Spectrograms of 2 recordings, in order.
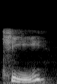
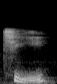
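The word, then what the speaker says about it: χῖ: The first letter is ki, not chi, ki.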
